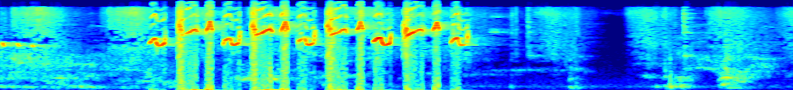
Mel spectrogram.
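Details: Cinereous tit (gelatik batu) song played to excite a kept bird: a fast burst of high, sharp two-note whistles, each a quick drop then rising hook, repeated nearly twice a second for about two seconds before falling quiet.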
